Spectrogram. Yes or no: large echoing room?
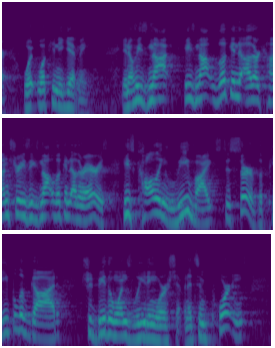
yes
